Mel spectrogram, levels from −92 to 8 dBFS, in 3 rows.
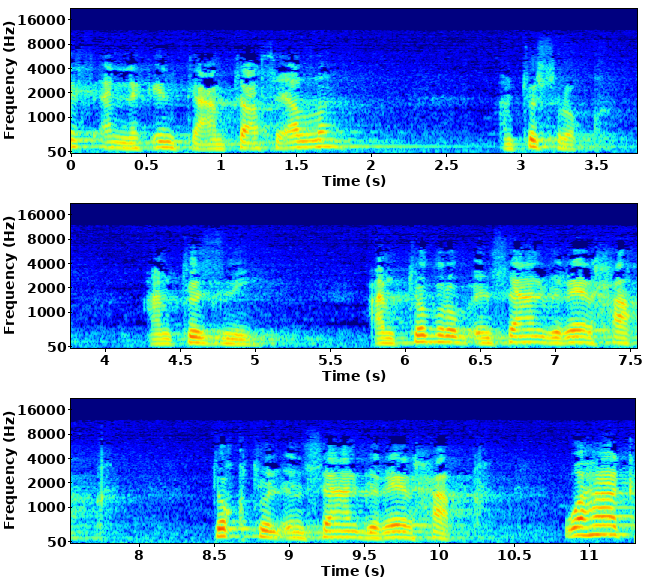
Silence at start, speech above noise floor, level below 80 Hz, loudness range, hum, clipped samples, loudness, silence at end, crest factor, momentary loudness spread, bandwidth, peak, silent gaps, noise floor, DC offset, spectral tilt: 0 s; 31 dB; -60 dBFS; 5 LU; none; under 0.1%; -23 LUFS; 0 s; 20 dB; 16 LU; 12 kHz; -4 dBFS; none; -53 dBFS; under 0.1%; -7.5 dB/octave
